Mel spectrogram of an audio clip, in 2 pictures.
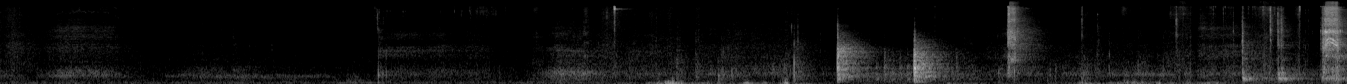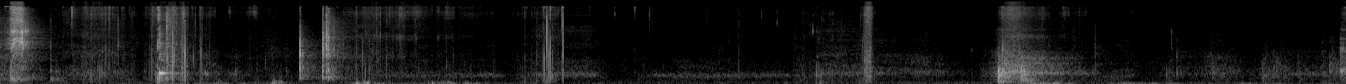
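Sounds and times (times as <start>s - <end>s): hand tools clicking and clattering: 11.7s - 17.8s.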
